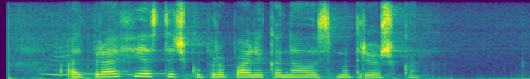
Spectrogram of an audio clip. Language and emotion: Russian, neutral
